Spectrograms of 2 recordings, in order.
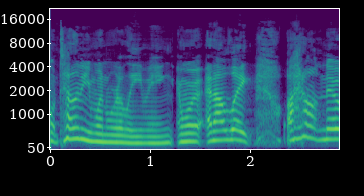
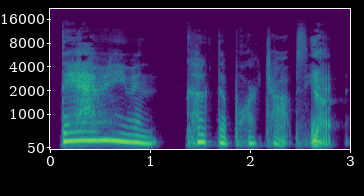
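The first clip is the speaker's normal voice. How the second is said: whisper, lower pitch; 3 semitones lower than usual. Speaker retells leaning over to Paul among cousins and dad: retelling a whisper. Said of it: "I lean over and I whisper to Paul".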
